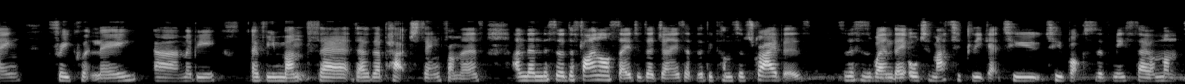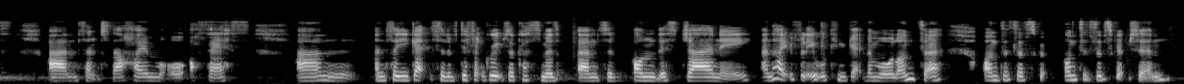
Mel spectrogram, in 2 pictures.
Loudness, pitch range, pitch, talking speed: -20 LUFS, 170-205 Hz, 180 Hz, 190 wpm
